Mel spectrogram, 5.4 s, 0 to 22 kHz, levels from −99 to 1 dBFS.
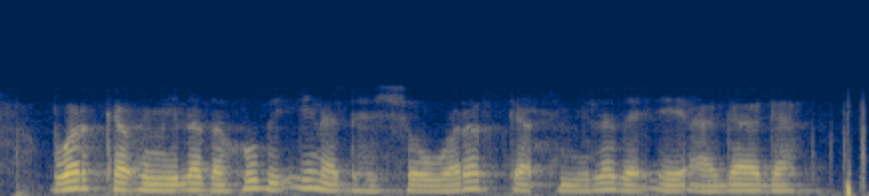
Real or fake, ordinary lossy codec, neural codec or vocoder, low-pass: fake; none; codec, 16 kHz, 16 kbps, FreqCodec, smaller model; 3.6 kHz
